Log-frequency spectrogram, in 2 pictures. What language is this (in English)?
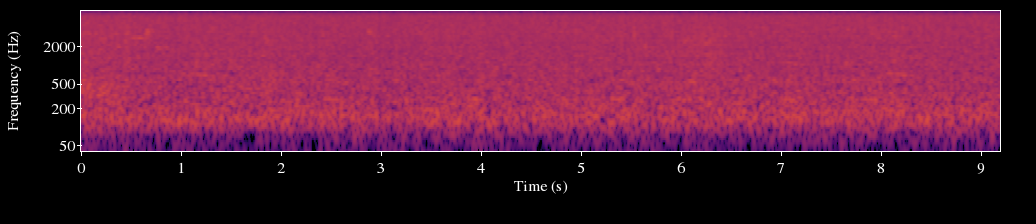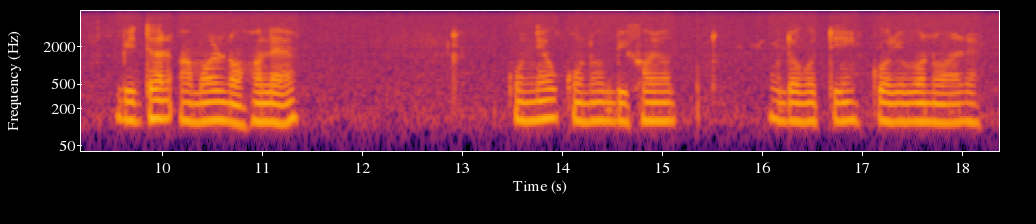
Assamese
